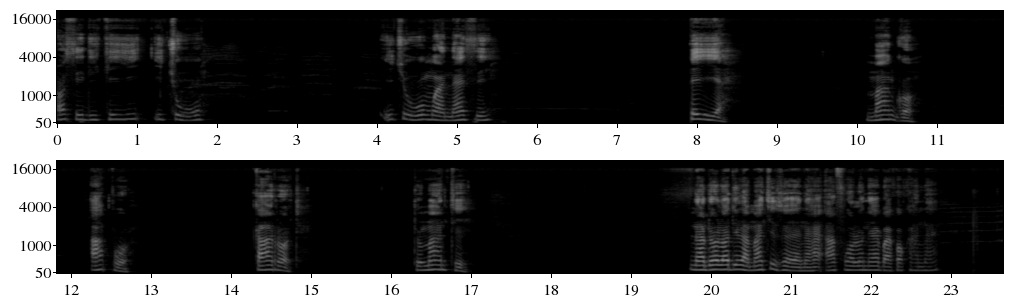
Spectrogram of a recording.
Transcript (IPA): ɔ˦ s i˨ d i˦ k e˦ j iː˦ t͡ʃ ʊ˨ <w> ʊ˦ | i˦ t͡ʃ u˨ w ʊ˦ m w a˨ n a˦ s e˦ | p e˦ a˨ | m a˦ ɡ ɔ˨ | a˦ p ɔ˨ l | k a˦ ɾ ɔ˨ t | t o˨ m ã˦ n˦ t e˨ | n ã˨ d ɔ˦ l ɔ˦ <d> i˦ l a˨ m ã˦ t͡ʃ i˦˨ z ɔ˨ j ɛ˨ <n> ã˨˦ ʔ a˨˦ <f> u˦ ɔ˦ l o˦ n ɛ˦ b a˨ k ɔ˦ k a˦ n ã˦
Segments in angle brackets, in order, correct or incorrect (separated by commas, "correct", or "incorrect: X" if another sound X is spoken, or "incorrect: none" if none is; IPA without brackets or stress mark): correct, correct, correct, correct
